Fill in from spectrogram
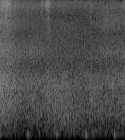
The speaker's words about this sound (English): For now, we'll just hear these waves rage.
